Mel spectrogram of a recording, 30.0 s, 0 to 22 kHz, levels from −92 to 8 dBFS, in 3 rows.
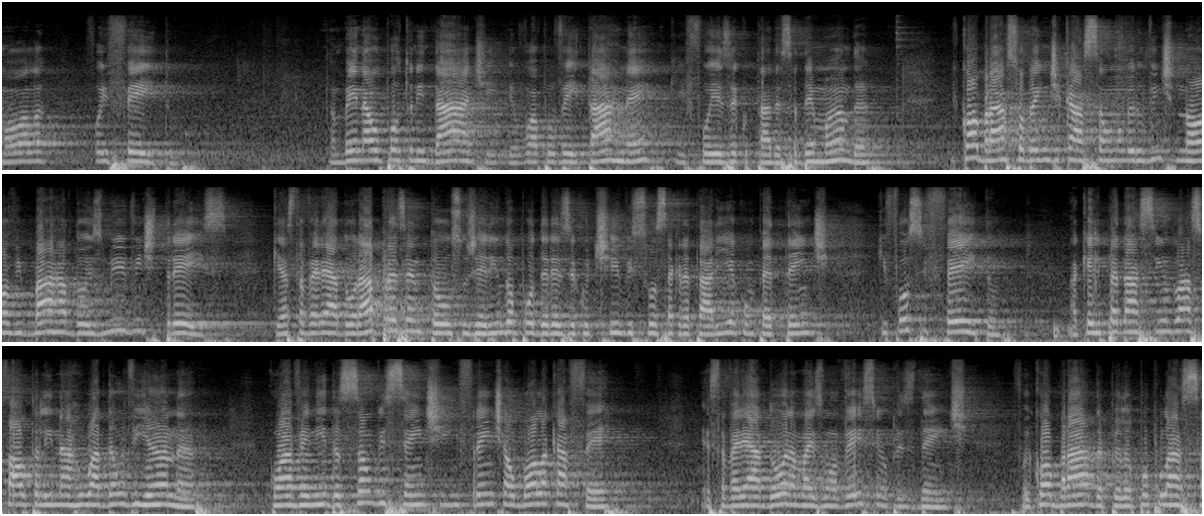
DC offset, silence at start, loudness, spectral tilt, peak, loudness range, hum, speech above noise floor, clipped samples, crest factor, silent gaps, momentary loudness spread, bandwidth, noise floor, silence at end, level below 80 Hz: under 0.1%; 0 s; -23 LUFS; -4.5 dB/octave; -10 dBFS; 3 LU; none; 25 dB; under 0.1%; 12 dB; none; 13 LU; 16 kHz; -47 dBFS; 0 s; -32 dBFS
